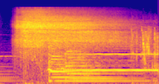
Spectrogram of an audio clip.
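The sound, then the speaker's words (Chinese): A cola bottle cap is twisted open in a convenience store with a sudden loud burst of hissing fizz that carries on steadily for about two seconds, with faint sustained tones playing underneath. “然后我又拿起一瓶可乐，打开瓶盖，”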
